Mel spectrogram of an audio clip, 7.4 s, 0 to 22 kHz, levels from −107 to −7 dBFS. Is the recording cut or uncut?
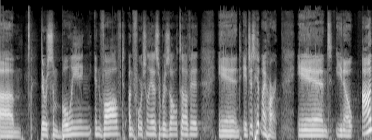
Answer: uncut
